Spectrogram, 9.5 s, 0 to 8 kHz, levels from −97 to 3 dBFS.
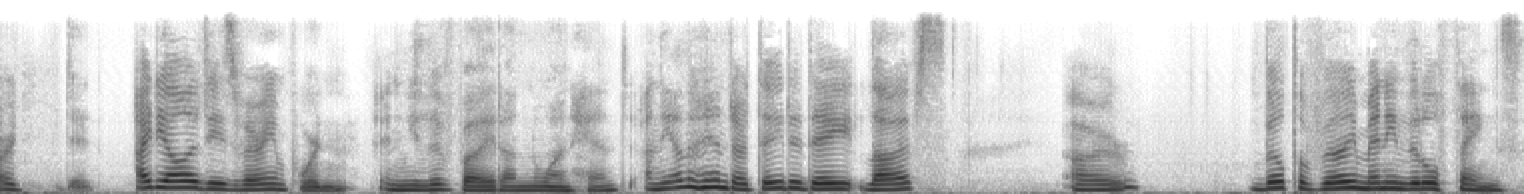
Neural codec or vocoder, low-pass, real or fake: codec, 16 kHz, 1 kbps, X-Codec, WavLM features, trained on Multilingual LibriSpeech; 7.2 kHz; fake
